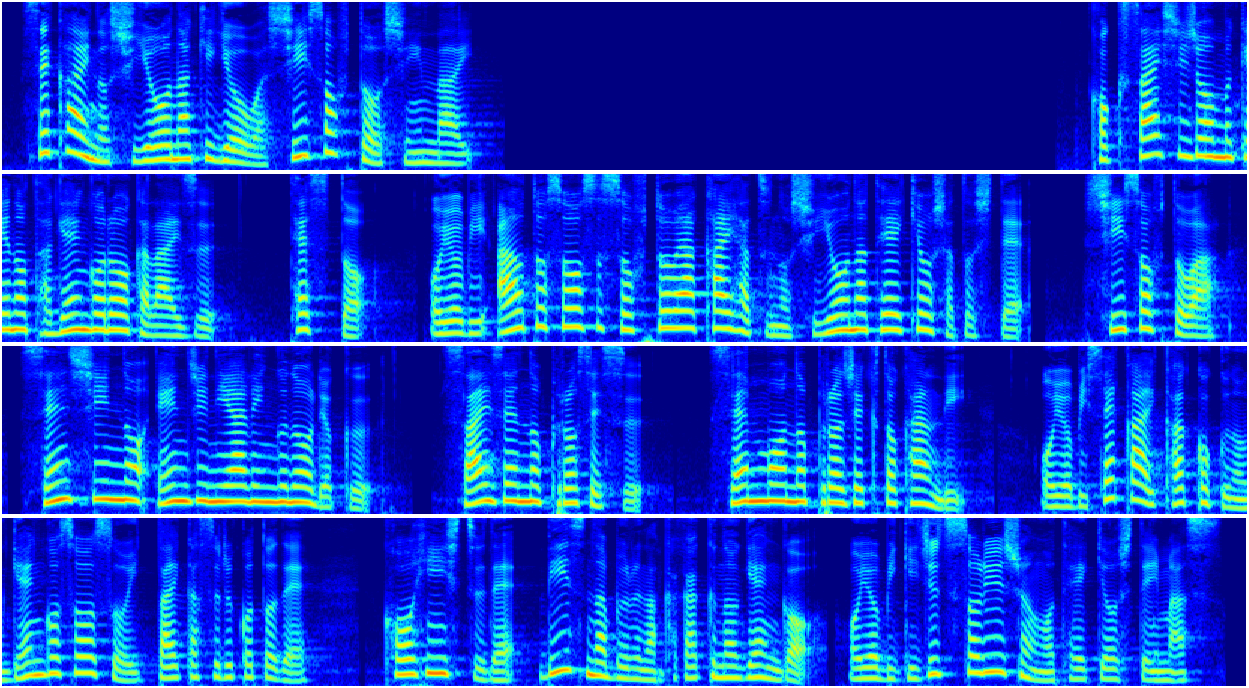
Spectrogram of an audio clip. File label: Japanese Female, voiceover; Multilingual Voiceover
